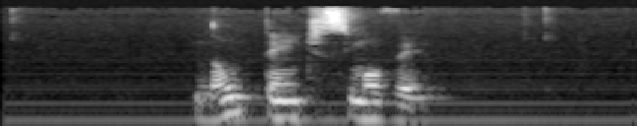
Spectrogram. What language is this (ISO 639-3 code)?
por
